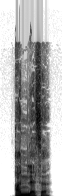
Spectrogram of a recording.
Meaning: nominative/accusative/genitive plural of Anlass
- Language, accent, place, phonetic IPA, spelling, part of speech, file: German, Germany, Berlin, [ˈanlɛsə], Anlässe, noun, De-Anlässe.ogg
